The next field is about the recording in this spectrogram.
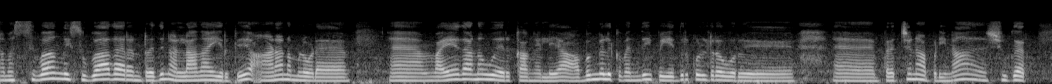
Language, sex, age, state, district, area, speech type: Tamil, female, 18-30, Tamil Nadu, Sivaganga, rural, spontaneous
